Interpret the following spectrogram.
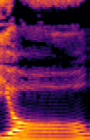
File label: "you3", pinyin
